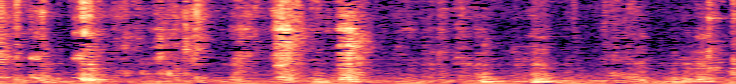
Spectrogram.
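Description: Crunchy chewing of crisp crackers, about half a dozen short crunches with gaps between them.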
